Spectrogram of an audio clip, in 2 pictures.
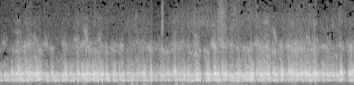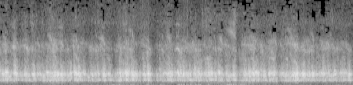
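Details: Hundreds of wood frogs, Lithobates sylvaticus, gathered at a small pond in Enosburgh in spring to mate after overwintering frozen in woodland leaf litter; a dense, continuous chorus of clucking, duck-like croaks overlapping without pause.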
